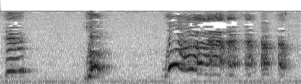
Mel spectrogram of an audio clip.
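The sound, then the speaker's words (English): A person vocally imitates a bleep with short, squawky yelps that come out sounding like clucking chickens, several quick bursts followed by a longer run of choppy warbling calls, fairly loud. “Actually, those are all stupid. Those sound like chickens.”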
